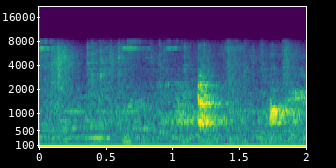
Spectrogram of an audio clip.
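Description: Small dog's claws clicking on a hardwood floor as a Yorkshire terrier trots to a muffin tin of toy balls, with two short high-pitched sounds about a second in and near the end.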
